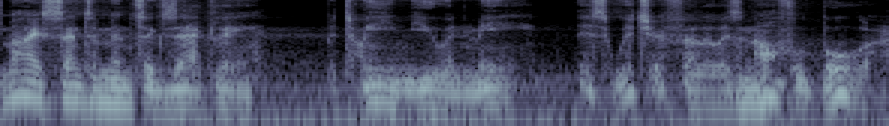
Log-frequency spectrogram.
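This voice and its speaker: Using a put-on character voice, a man speaks at a moderate pace in a very deep, low pitch over clear background noise. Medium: machinima. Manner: florid, gallant, flirtatious.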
